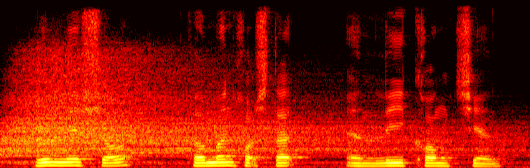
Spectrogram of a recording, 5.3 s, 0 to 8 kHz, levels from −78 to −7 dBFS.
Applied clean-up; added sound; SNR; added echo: none; Gong; 9 dB; none.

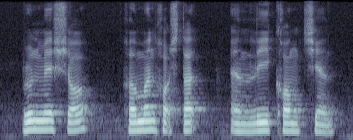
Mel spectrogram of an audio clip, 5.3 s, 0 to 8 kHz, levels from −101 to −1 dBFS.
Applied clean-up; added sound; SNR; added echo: none; none; none; none.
